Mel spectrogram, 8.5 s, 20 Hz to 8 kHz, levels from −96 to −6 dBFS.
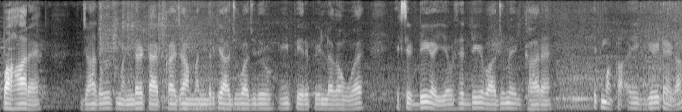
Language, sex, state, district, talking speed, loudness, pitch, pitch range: Hindi, male, Madhya Pradesh, Katni, 255 wpm, -22 LUFS, 130 Hz, 120-135 Hz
